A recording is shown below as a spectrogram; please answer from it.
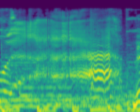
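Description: Children's background music with a bright shimmering sound effect over it, and a short wavering high-pitched cry-like sound near the end.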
